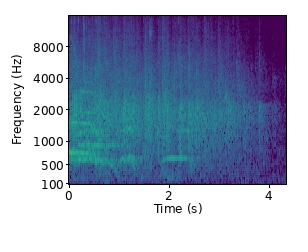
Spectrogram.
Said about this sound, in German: Danke, Team. Können wir uns beim Team auch bedanken, wo wir gerade am Klatschen sind.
